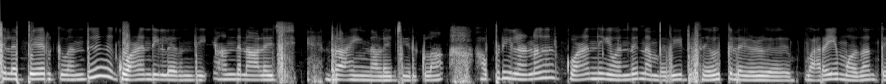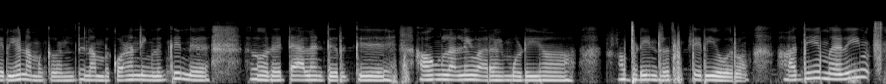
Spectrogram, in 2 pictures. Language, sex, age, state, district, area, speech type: Tamil, female, 18-30, Tamil Nadu, Kallakurichi, rural, spontaneous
